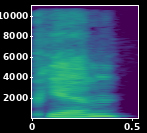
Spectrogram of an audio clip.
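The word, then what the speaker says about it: Pak: So p is like sir p a k but the k is silent.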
